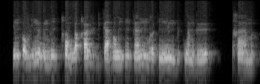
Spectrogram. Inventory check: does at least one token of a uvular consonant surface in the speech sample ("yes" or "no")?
yes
